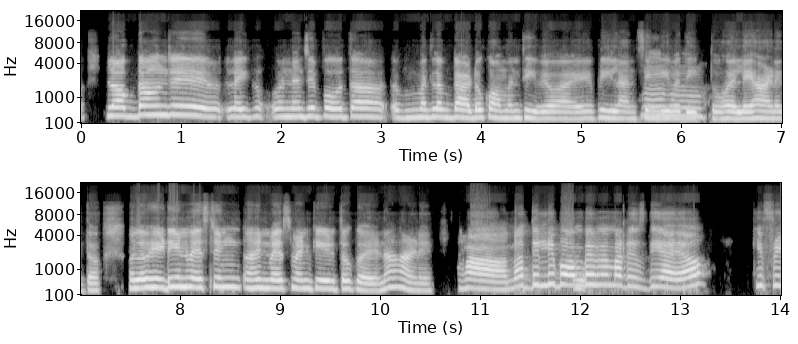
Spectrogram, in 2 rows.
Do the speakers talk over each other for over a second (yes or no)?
no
